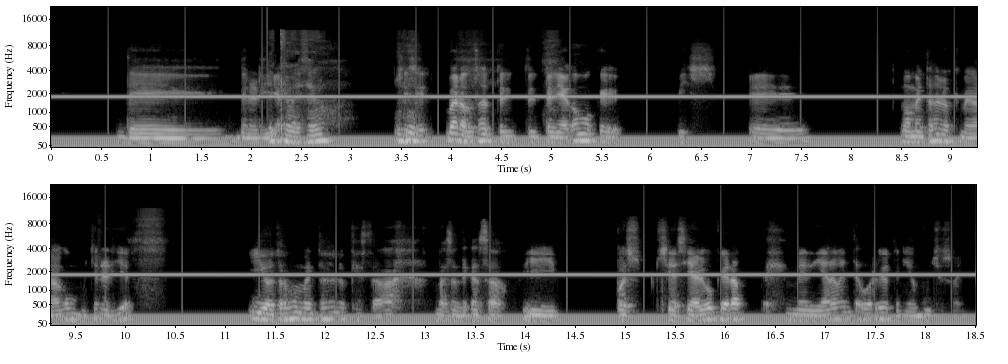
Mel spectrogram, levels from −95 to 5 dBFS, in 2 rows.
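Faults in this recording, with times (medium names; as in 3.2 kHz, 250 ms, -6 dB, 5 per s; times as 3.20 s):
hum 50 Hz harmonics 4 -37 dBFS
tick 78 rpm -21 dBFS
whine 1.8 kHz -35 dBFS
2.17 s: pop -17 dBFS
3.88 s: pop -24 dBFS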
